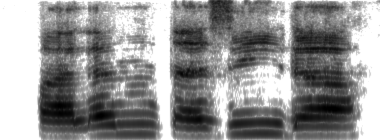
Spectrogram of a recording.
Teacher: নুন সাকিনের পরে হরুফে ইকফা, 15টি অক্ষরের মধ্যে তা এসেছে। তাই নুন সাকিনের আওয়াজকে এক আলিফ পরিমাণ গুণা করে পড়তে হবে। জিমের নিচে জের আছে, যেটি হারাকাত, হারাকাতকে তাড়াতাড়ি পড়তে হয়, টান দেওয়া নিষেধ।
